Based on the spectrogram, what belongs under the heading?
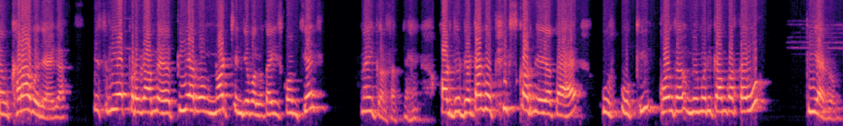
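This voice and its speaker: A woman's voice: sits high, darkish tone, rough recording. A woman teaching a computer lesson. She asks questions and answers them herself, repeating each key term. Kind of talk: explanatory classroom lesson.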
